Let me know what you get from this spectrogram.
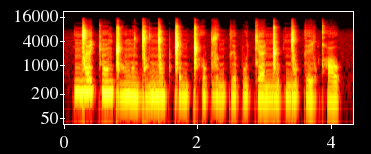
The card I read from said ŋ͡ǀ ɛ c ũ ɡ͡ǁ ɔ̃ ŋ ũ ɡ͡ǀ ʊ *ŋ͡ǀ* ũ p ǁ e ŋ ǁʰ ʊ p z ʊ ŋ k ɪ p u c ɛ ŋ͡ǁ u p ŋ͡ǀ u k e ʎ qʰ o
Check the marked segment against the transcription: correct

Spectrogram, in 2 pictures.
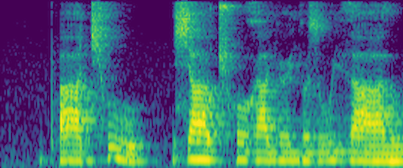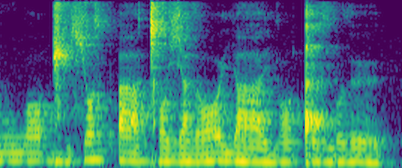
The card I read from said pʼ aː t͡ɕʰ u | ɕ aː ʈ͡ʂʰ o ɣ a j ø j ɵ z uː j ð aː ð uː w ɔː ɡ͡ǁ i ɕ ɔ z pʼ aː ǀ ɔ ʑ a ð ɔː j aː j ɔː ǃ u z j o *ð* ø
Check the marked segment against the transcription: correct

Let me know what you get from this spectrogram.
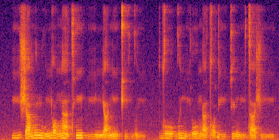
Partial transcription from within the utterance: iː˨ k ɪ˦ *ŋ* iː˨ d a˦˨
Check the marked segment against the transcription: correct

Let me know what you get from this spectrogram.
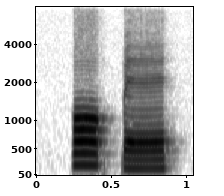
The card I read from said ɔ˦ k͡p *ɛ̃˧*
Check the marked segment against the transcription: incorrect: ɛ˧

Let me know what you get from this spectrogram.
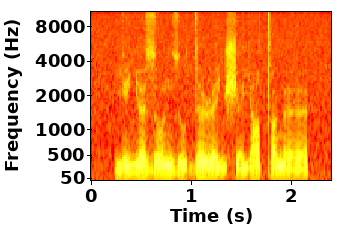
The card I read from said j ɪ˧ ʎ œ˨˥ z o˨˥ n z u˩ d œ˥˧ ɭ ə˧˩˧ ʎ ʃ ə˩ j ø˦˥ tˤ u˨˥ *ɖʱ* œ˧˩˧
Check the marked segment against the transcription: incorrect: ɳ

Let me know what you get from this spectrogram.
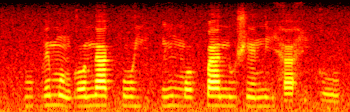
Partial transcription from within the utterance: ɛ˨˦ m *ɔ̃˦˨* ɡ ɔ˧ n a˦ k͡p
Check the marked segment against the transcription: correct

